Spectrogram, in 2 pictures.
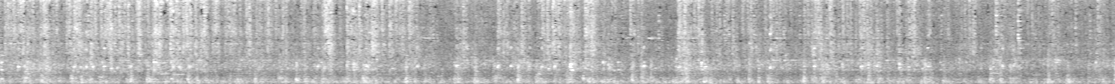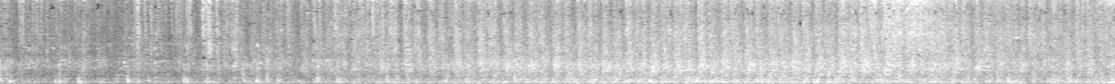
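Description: Passenger train rolling along the track, heard from aboard: a steady rumble with the wheels clicking over rail joints, growing a little louder over the last several seconds.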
